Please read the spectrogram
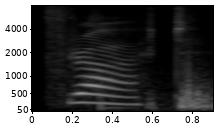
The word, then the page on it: phraath: kashmiri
